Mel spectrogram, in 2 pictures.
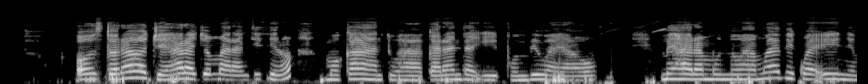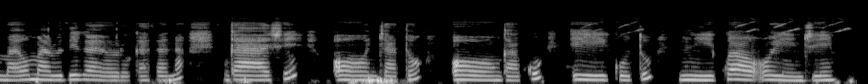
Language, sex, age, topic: Oshiwambo, female, 18-24, finance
